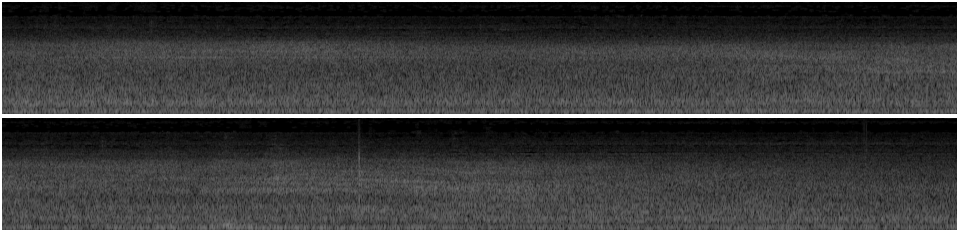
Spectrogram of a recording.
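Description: A steady, even rushing noise without clear events or voices.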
